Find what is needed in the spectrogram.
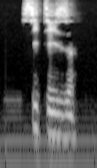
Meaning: any of several species of shrubs in the taxonomic family Fabaceae which are, or were at one time, classified in the genus Cytisus, the best known being those now in the genus Laburnum
- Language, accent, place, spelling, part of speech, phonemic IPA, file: French, France, Lyon, cytise, noun, /si.tiz/, LL-Q150 (fra)-cytise.wav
